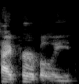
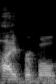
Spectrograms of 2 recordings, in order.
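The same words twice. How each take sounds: First: The word is pronounced differently from how it looks. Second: The word is pronounced the way it looks spelled. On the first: The speaker calls it right. "Actually, it's pronounced hyperbole" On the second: The speaker calls it wrong. "It looks like it should be pronounced that way"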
